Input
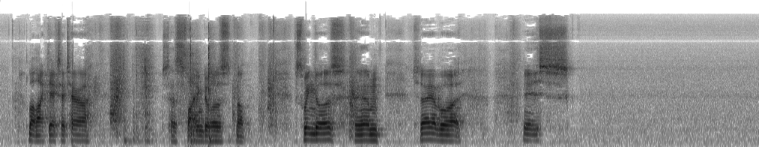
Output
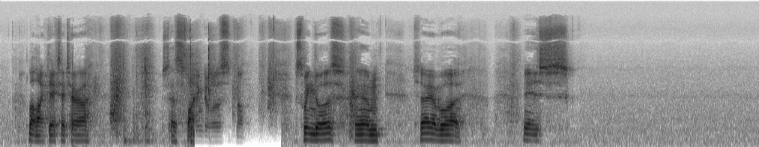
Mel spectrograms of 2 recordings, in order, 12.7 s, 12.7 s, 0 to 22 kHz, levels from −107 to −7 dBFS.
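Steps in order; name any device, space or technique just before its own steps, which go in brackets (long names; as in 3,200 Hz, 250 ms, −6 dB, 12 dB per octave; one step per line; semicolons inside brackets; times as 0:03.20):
plain cassette with noise reduction switched in (one half of a high-frequency compander decoder only; tape wow and flutter; white noise bed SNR 39 dB)
0:03.23–0:04.69: high-pass filter 1,400 Hz 12 dB per octave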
